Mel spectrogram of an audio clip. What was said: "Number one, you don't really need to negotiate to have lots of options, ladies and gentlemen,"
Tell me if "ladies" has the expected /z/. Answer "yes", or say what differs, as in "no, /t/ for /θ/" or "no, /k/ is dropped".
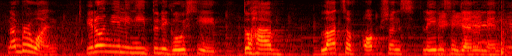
no, /s/ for /z/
